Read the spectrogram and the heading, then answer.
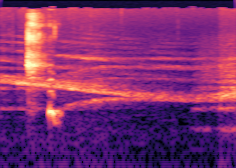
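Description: An emergency vehicle siren passing outside on a busy street wails, its steady tone gradually sliding lower in pitch, with a brief noisy burst near the start and no talking.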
